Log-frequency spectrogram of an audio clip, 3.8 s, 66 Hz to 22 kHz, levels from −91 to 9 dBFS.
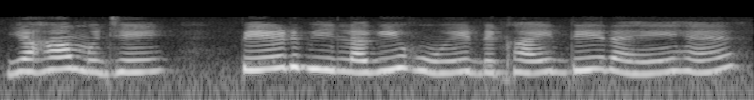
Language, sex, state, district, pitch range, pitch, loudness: Hindi, female, Uttar Pradesh, Lalitpur, 340-395 Hz, 360 Hz, -14 LUFS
